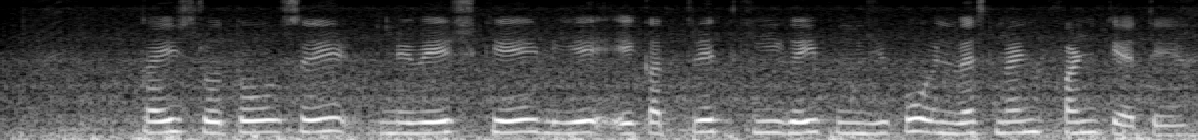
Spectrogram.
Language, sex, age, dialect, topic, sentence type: Hindi, female, 18-24, Kanauji Braj Bhasha, banking, statement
